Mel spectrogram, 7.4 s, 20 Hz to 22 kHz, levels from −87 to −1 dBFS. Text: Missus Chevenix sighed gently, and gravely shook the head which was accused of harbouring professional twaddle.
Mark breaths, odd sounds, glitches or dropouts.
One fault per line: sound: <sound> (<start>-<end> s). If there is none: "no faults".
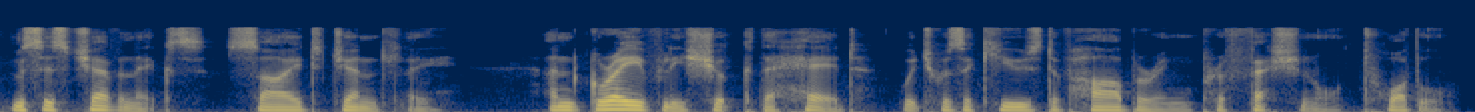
no faults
